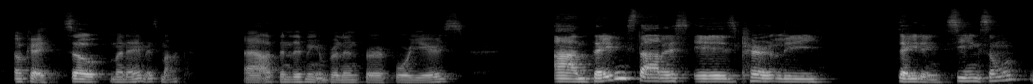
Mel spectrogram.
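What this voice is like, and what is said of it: Irish (Dublin) accent. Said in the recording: “what sexy accent is this coming out of your mouth? ... I'm from Dublin ... People love our accent ... having an Irish accent”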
